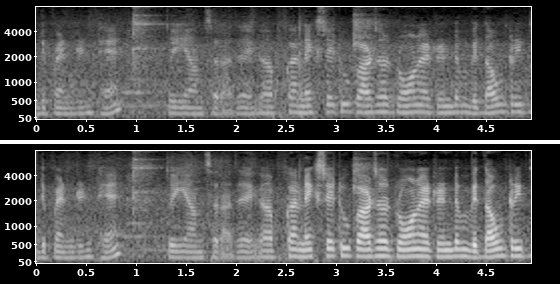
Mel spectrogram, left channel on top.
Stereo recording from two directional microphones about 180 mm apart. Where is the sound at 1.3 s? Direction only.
45° right (ahead or behind).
